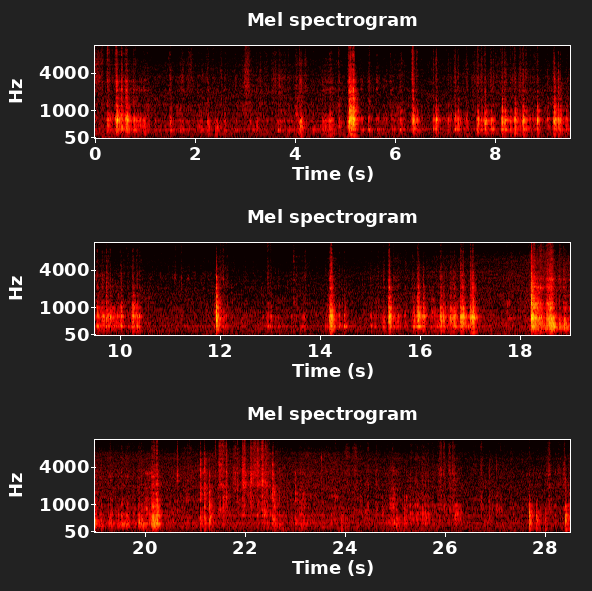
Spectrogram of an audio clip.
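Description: Paintbrush scrubbing paint onto a small wooden model boat hull: irregular rubbing strokes and light taps of the brush against the wood, busiest about five seconds in and again around eighteen to twenty seconds.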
